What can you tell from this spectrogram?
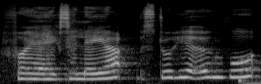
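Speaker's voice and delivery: plain reading voice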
